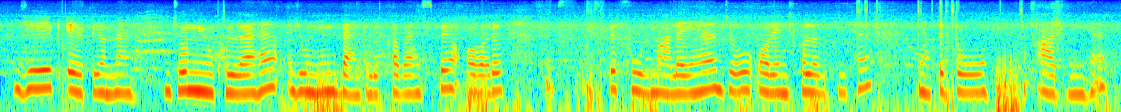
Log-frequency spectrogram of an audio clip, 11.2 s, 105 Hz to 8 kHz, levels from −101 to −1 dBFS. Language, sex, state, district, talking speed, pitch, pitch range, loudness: Hindi, female, Uttar Pradesh, Muzaffarnagar, 140 wpm, 230 Hz, 220-250 Hz, -25 LUFS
